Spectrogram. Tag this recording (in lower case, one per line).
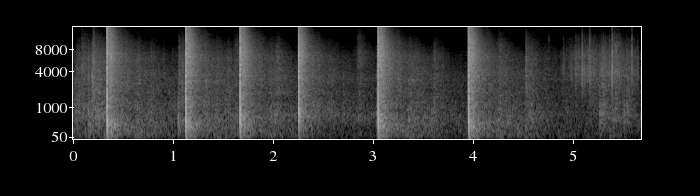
fireworks
explosion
